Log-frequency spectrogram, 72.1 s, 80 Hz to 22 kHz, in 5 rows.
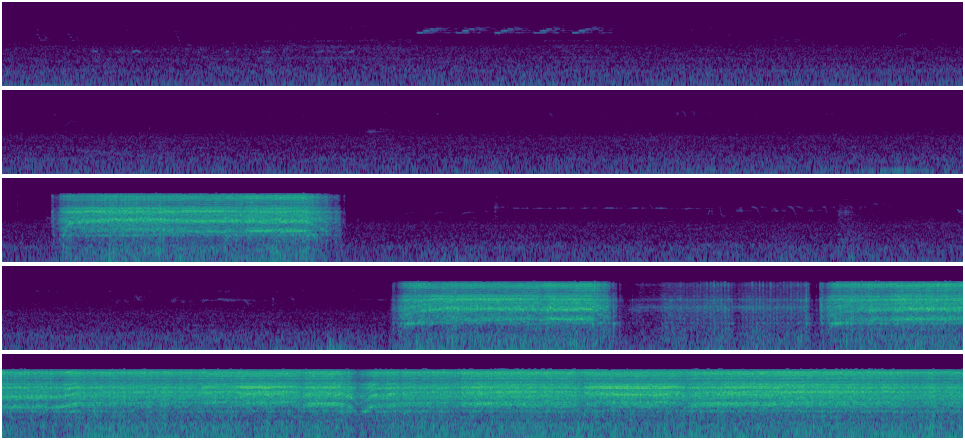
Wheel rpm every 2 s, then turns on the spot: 0, 0, 0, 0, 0, 0, 0, 0, 0, 0, 0, 0, 0, 0, 10, 130, 130, 10, 0, 0, 0, 0, 0, 0, 30, 160, 50, 30, 140, 190, 230, 190, 220, 220, 220, 230.
52-54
